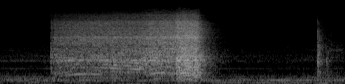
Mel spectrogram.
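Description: A power drill drives screws into coffee table parts with one sustained close whir of about a second and a half that rises as the screw seats, followed by a brief second burst.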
